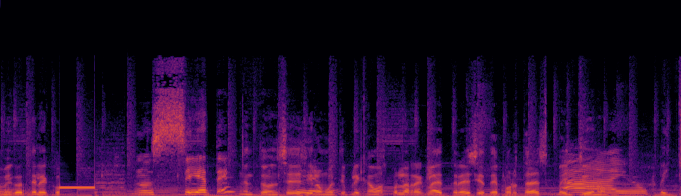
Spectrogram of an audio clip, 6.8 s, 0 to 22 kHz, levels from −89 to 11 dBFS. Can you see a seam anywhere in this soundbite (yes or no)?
yes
